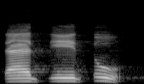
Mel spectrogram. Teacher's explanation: Huruf ta, dia dari ujung lidah bertemu dengan pangkal gigi seri atas, sama seperti to dan dal tadi ya.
